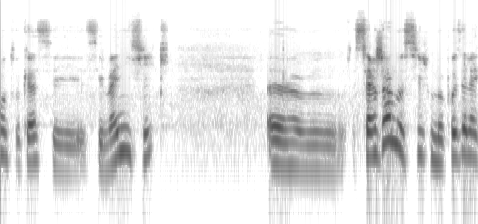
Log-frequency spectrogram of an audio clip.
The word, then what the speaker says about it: Sercan: Ok, Serjane. Ah oui, ça s'écrit Sercan. Ok. Et ça se prononce Serjane.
